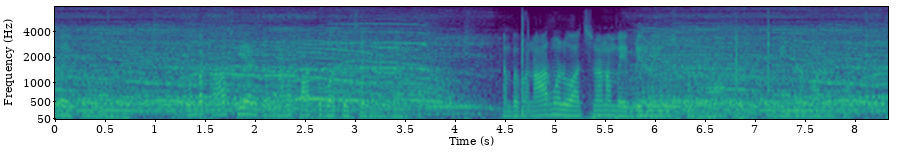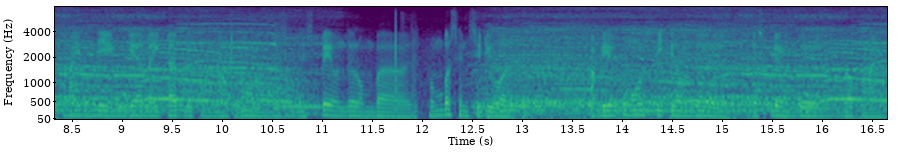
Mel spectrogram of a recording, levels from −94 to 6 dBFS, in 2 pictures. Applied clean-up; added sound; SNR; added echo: none; Crowd; -1 dB; none.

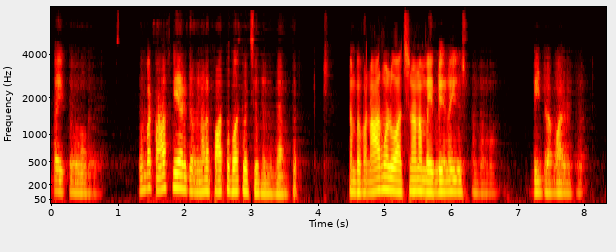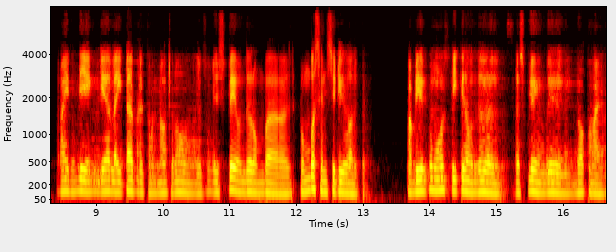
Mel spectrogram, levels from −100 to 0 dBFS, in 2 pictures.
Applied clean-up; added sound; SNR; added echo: neural mask model DeepFilterNet 3.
